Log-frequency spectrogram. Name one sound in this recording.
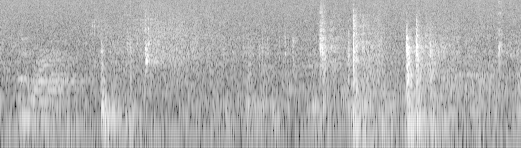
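A piano's wooden lid and music rest knock and thump.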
